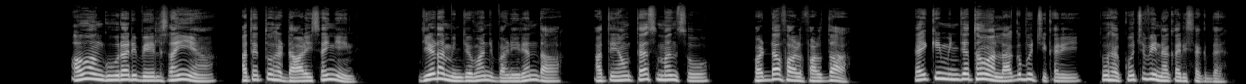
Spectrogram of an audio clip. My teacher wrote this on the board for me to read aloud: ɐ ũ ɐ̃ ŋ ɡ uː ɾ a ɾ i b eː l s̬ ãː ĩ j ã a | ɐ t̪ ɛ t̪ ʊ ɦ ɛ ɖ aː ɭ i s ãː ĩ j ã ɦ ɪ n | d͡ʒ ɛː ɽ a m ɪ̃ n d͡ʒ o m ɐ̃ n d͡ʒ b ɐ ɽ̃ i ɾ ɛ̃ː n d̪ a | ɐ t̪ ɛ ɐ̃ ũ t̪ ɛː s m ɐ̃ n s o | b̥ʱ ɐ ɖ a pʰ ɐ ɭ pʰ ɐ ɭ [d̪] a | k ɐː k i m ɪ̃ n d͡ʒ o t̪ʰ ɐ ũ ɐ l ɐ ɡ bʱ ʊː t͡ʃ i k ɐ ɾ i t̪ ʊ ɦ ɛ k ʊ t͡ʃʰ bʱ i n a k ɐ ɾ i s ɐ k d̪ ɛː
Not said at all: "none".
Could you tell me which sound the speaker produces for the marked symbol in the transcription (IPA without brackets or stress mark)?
d̪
